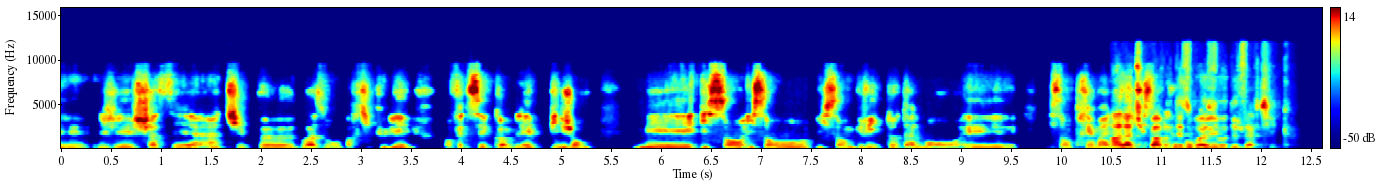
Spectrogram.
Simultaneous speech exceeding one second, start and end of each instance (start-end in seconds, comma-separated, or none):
10.5-12.0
